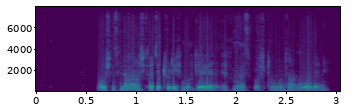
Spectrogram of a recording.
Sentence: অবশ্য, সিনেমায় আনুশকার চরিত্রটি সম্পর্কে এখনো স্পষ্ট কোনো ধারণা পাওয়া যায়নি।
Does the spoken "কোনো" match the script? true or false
true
